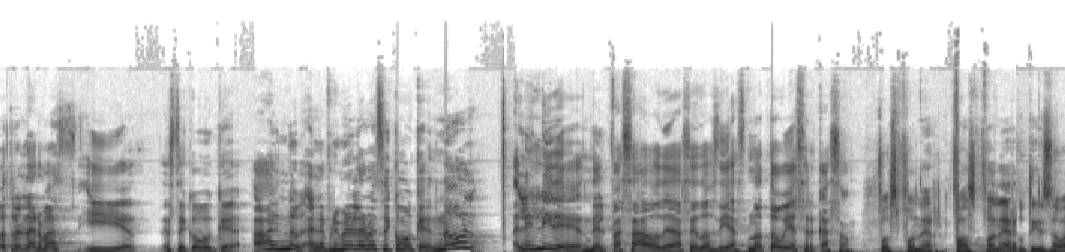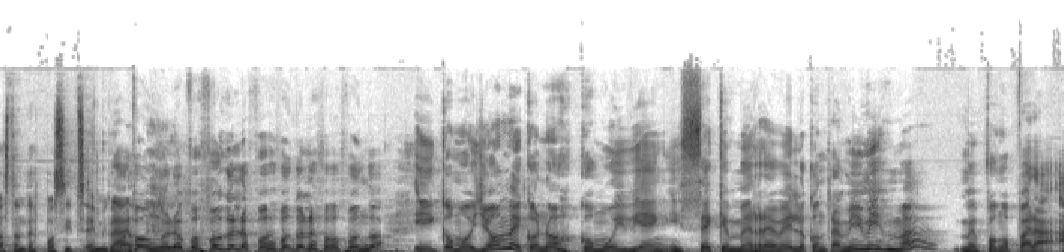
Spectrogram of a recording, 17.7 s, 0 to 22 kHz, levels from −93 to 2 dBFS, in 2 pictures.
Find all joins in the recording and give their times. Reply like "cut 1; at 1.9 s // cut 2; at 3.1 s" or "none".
cut 1; at 8.5 s // cut 2; at 10.0 s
